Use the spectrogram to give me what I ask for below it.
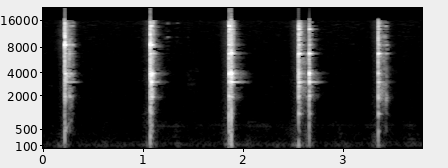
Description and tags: knife stabs
knife stab sounds. could be coupled with my "stab sound in this pack to get nasty stab sounds.
fight, hurt, impact, injure, knife, knife-stab, military, punch, slash, soldier, stab, sword, war, weapon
